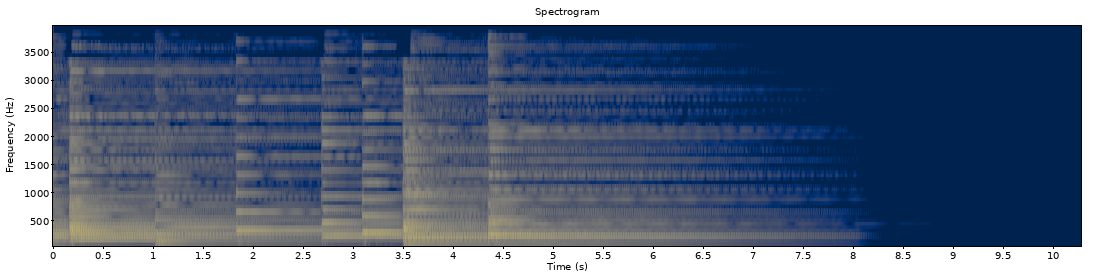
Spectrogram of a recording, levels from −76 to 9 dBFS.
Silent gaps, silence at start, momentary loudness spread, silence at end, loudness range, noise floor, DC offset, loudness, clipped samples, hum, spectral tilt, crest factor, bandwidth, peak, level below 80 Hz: none; 0 s; 18 LU; 2.85 s; 16 LU; under -90 dBFS; under 0.1%; -23 LUFS; under 0.1%; none; -11 dB/octave; 20 dB; 4 kHz; -4 dBFS; -44 dBFS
